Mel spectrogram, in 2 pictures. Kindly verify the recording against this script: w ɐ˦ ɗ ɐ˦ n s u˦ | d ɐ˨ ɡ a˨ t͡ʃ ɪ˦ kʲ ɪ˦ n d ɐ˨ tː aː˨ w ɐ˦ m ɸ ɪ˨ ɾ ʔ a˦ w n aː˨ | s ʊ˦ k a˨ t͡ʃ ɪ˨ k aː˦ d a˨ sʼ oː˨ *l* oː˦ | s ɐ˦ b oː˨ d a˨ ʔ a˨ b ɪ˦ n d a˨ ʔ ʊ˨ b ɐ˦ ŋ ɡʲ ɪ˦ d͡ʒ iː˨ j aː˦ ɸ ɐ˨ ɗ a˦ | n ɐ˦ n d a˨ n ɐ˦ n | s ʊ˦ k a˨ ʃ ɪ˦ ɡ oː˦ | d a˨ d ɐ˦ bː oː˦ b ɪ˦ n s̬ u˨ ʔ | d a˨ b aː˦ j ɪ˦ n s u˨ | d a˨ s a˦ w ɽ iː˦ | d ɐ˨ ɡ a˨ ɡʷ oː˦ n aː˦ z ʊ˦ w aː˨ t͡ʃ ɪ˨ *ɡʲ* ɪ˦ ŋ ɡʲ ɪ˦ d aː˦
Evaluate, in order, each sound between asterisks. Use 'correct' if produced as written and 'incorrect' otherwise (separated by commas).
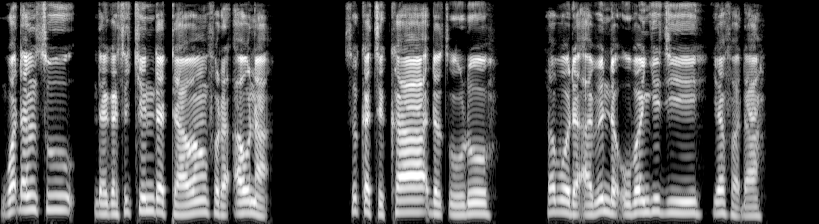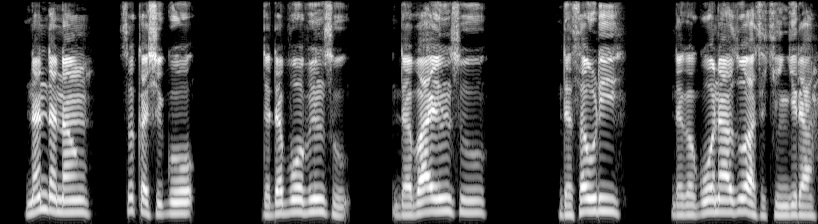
incorrect, incorrect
